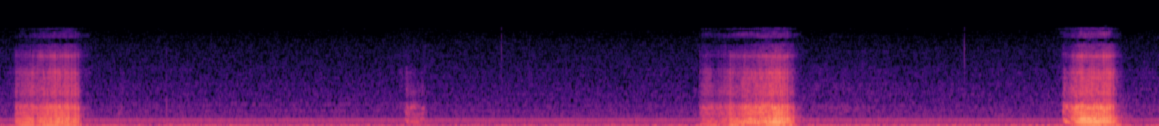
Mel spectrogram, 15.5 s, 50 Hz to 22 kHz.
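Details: Snoring recorded with the SnoreLab phone app: three loud, rough, rattling snores on the in-breath, about 14 per minute, with a steady background hum.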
